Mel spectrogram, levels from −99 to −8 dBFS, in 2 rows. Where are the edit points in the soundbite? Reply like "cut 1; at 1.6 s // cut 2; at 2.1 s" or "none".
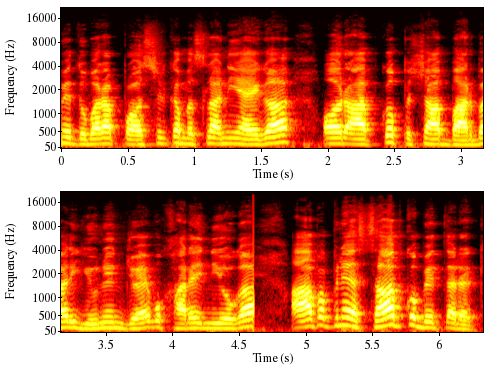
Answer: cut 1; at 4.7 s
